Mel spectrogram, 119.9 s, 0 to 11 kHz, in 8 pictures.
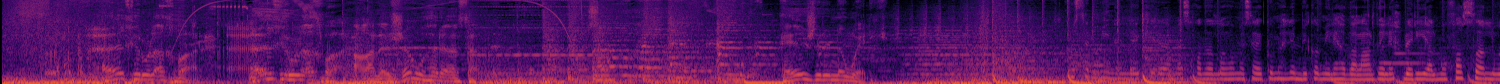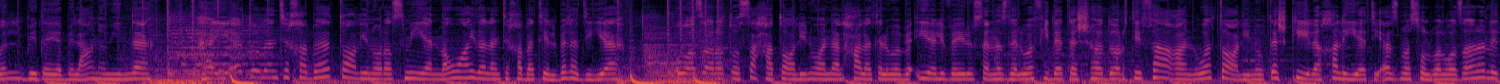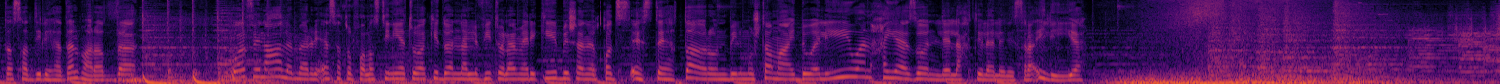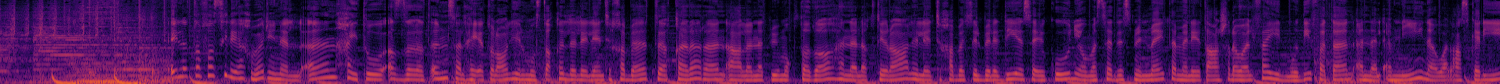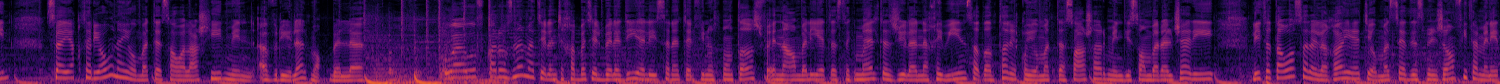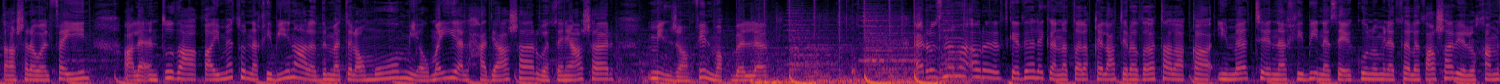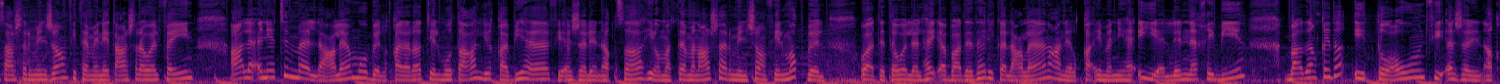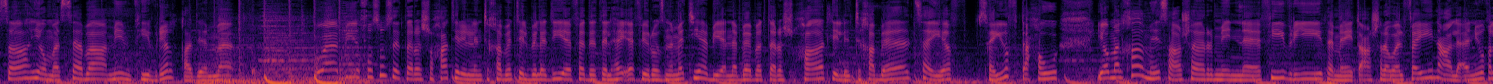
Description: نشرة أخبار منتصف الليل ليوم الثلاثاء 19 ديسمبر 2018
